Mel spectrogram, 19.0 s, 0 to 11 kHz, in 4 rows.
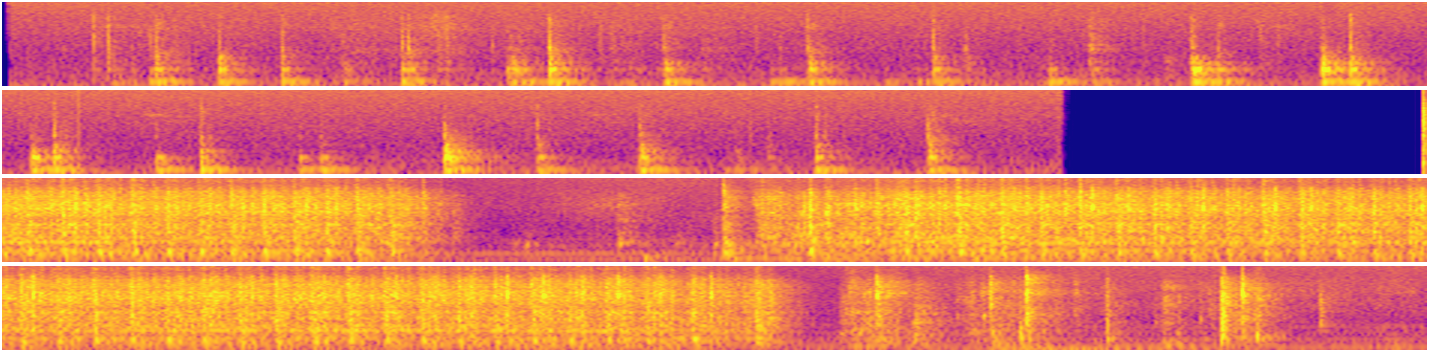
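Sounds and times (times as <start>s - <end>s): sewing machine stitching: 9.5s - 11.1s, 11.9s - 17.8s.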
